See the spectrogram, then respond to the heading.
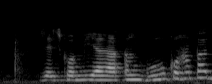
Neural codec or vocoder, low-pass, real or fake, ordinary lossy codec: none; 5.4 kHz; real; none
